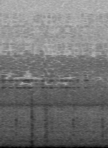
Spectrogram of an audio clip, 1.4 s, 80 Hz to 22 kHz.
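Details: 7.3 truck after new shocks, steering stabilizer and new tires: steady low road rumble with no knocking, humming, grunting or clunking from front end; quiet normal ride, previous front noise gone.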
